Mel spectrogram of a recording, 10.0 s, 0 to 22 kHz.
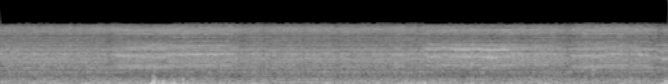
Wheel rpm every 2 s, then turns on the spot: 230, 230, 230, 220, 220.
none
